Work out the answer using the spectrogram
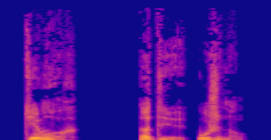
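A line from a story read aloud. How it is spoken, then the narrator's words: Plain. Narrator (Russian): спросил внука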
